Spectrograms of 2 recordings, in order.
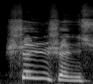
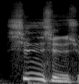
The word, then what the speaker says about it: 莘莘: 最后，最后一个大家伙可能也很熟，不过呢，经常会选错、念错，这就是莘莘学子，千万不要再念成莘莘学子了。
